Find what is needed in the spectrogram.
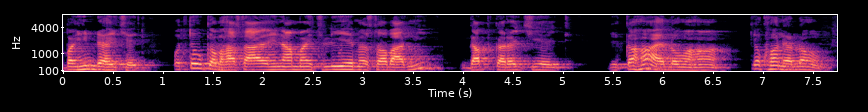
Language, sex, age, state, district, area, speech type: Maithili, male, 60+, Bihar, Samastipur, rural, spontaneous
